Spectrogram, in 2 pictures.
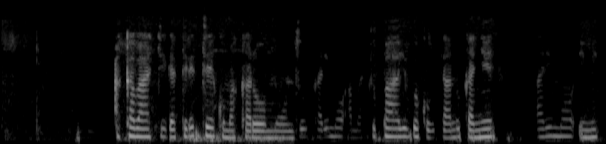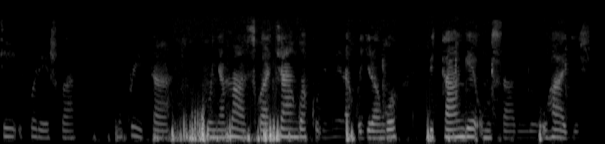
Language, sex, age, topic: Kinyarwanda, male, 18-24, agriculture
